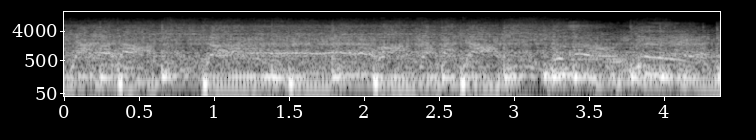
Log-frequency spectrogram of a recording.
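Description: Live punk rock band playing loud: electric guitar, bass and a drum kit pounding out a steady beat, with yelled vocals over the top.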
